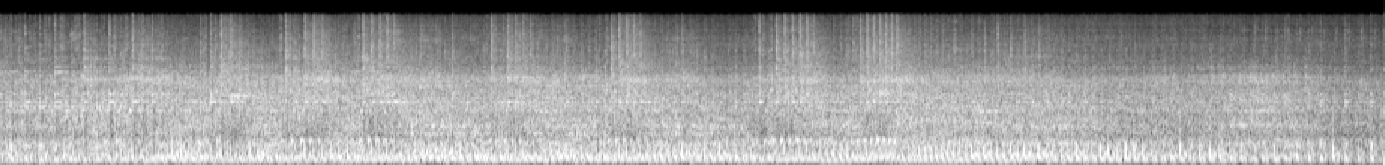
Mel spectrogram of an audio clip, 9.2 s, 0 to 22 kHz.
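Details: Subaru Robin 9 hp single-cylinder generator engine swapped into a Yerf Dog kart, with an aftermarket intake on a modified Predator adapter and the governor arm cut, on a first run, choke possibly off: brisk, even putter with no knocks or misses, running smoothly and fairly quietly.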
